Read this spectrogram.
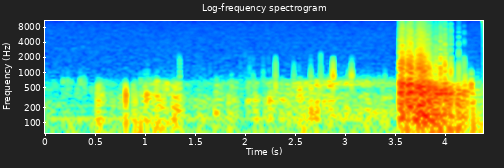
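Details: Stomach recorded with a USB electronic stethoscope, only liquids taken at the time: scattered bubbling gurgles and small pops ending in a loud rushing gurgle; ordinary bowel sounds.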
